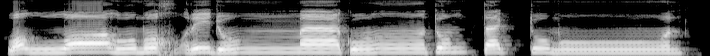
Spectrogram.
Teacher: stop کریں گے، وقف کریں گے تو نون کو سائلنٹ کریں گے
